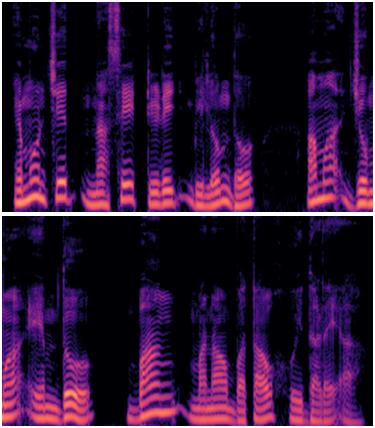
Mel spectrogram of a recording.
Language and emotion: Santali, neutral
